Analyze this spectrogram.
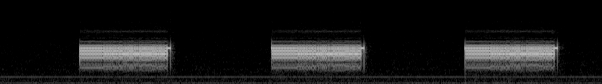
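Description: Emergency Alert System SAME header: three identical bursts of warbling digital data tones, each just under a second long and about a second apart. They encode and announce the start of an EAS tornado warning broadcast over the radio.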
